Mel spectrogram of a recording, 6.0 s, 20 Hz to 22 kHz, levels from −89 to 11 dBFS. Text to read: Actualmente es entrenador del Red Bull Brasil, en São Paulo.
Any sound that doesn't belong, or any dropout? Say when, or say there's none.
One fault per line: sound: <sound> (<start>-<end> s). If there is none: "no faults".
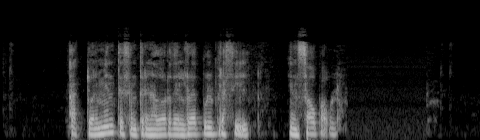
no faults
